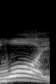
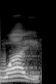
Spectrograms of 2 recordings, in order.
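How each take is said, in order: First: ওয়াই opening on a rounded "wo". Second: ওয়াই with an open "wa", unrounded; Bengali-style Y. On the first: Teacher modelling the letter Y, rounded start. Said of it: "ও দিয়ে". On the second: Teacher imitating the common mistake, open Bengali-style Y. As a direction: say ওয়াই as a quick "wai". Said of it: "কিন্তু আসলে কিন্তু এটা রং". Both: Shown as a demonstration.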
